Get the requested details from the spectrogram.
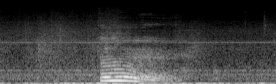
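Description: A middle-aged man hums with pleasure.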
